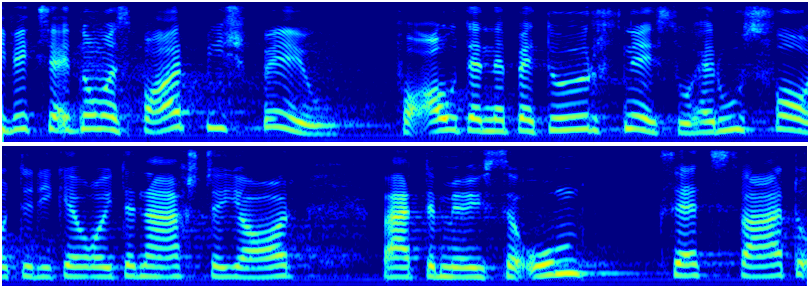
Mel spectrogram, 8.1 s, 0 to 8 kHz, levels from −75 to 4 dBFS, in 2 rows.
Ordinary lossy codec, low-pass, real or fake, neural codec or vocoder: none; 7.2 kHz; real; none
